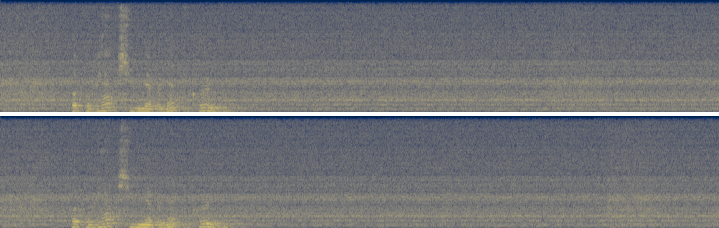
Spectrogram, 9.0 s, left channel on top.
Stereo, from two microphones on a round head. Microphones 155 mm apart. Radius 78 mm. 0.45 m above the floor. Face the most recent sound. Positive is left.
turn(degrees=45)  # may be behind; listen again after turning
